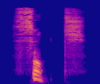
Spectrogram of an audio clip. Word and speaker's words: thought: Now, the word that is underlined is what? ought. And that is aw sound. There is a sound in English we call the aw sound. That is what it is showing in this thought. aw aw aw.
